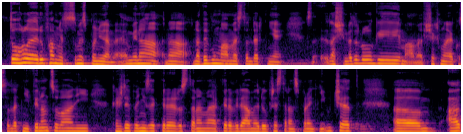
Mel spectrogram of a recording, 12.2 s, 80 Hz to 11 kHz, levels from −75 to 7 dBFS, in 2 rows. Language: Czech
